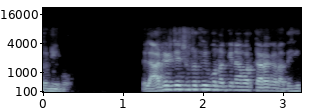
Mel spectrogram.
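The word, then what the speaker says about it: Fibonacci: ফিবোনাক্কি একজন বিজ্ঞানীর নাম, গণিতবিদের নাম, ডাবল সি উচ্চারণ ক, ফিবোনাক্কি।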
